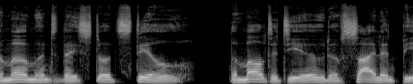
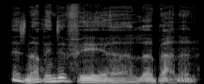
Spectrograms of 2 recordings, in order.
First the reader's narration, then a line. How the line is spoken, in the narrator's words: he said, gently, mockingly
